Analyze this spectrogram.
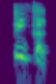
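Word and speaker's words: treacle: हैं ठीक है इट ट्रिकल बल्क इसका स्पेलिंग जो रहता है वो टी आर ई ए सी एल ई इसका जो प्रोनंसिएशन है वो क्या है ट्रिकल है तो शीरा को राब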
